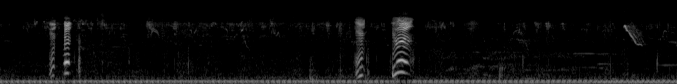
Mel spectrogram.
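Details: A newborn goat kid on its first day gives short, high, quavering bleats over a steady low hum.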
